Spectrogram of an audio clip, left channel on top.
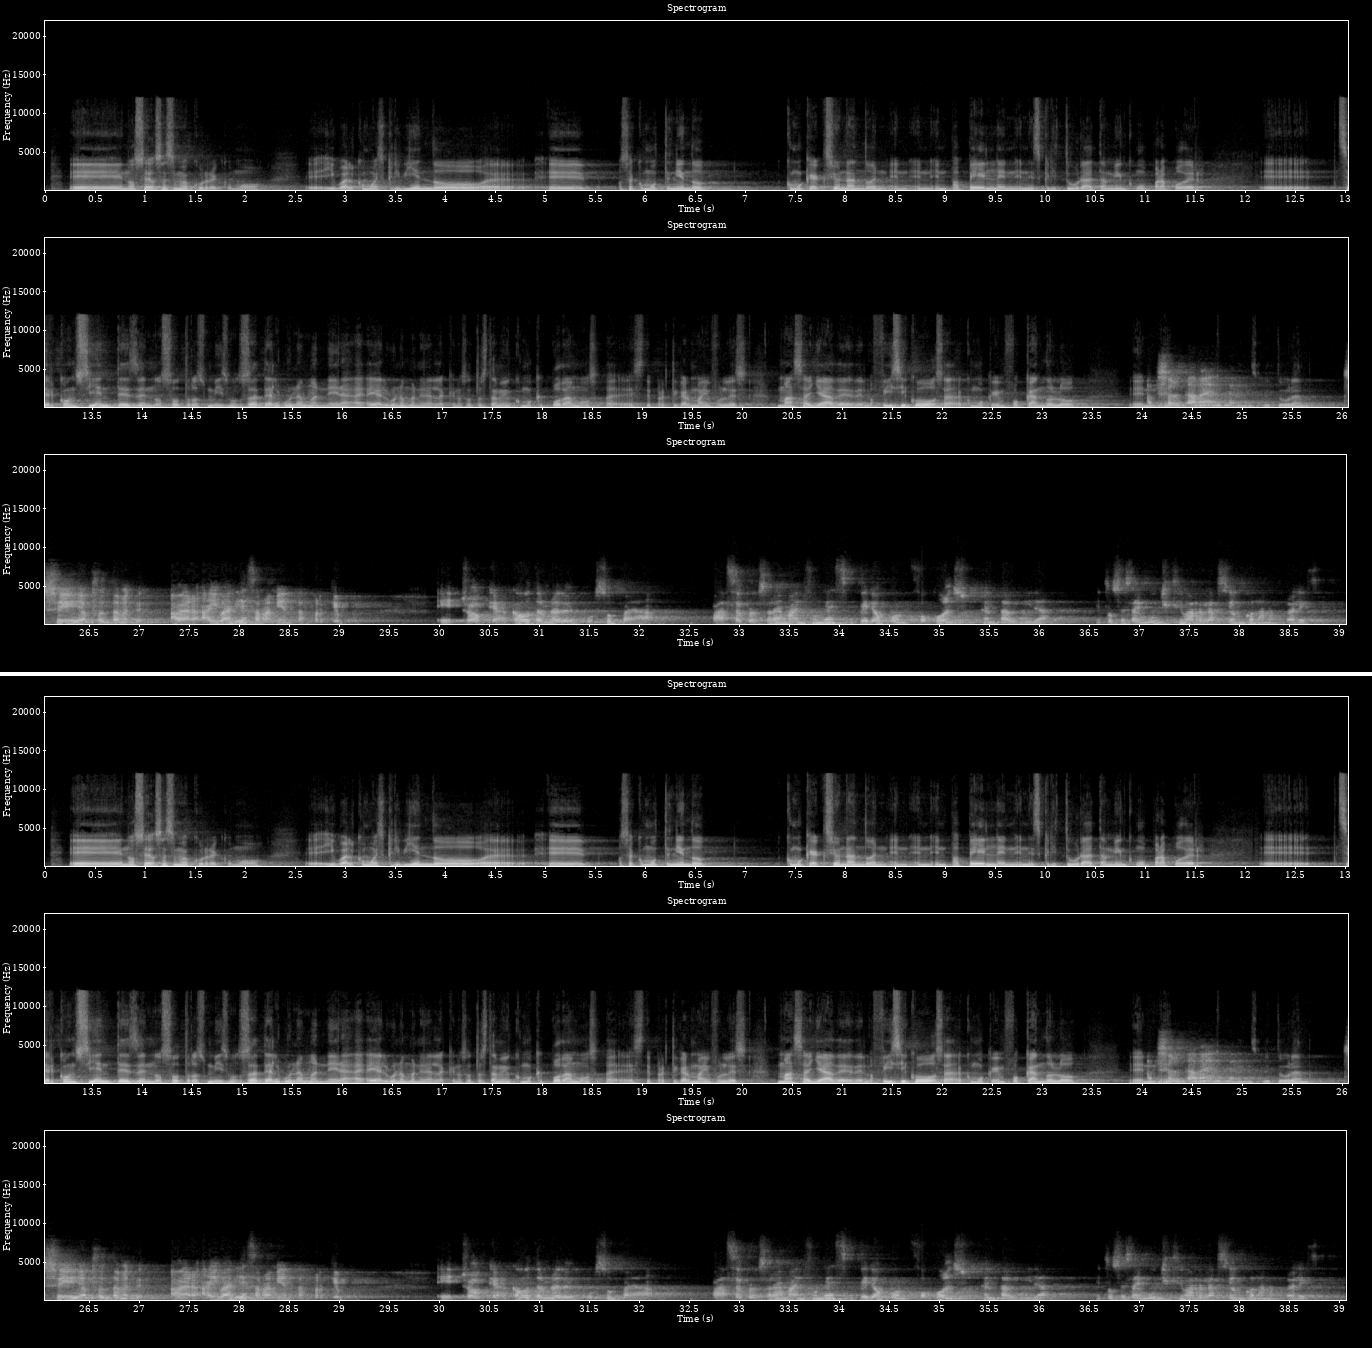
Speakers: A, on the right; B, on the left.
A: eh, no sé, o sea, se me ocurre como, eh, igual como escribiendo, eh, eh, o sea, como teniendo como que accionando en, en- en- en papel, en, en escritura, también como para poder eh, ser conscientes de nosotros mismos. O sea, de alguna
B: Mm,
A: manera, hay, hay alguna manera en la que nosotros también como que podamos eh, este, practicar mindfulness más allá de, de lo físico, o sea, como que enfocándolo en,
B: absolutamente.
A: en, en la escritura.
B: Sí, absolutamente. A ver, hay varias herramientas, porque eh, yo que acabo de terminar el curso para, para ser profesora de mindfulness, pero con foco en sustentabilidad. Entonces hay muchísima relación con la naturaleza.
